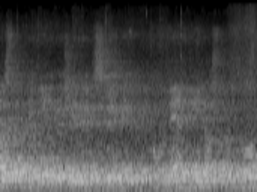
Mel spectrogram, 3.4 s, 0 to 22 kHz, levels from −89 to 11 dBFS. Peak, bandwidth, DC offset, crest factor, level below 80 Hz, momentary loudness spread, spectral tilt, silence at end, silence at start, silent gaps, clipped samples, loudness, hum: -6 dBFS; 17.5 kHz; under 0.1%; 14 dB; -48 dBFS; 4 LU; -6.5 dB/octave; 0 s; 0 s; none; under 0.1%; -23 LUFS; none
